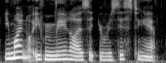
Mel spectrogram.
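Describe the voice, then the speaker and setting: A woman with a British accent giving a reflective solo podcast talk, gently encouraging and speaking straight to the listener. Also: on the low side, lively intonation, fast talker. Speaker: podcast host.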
